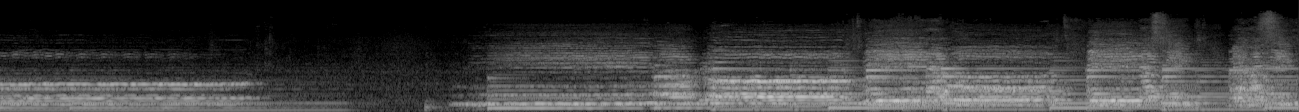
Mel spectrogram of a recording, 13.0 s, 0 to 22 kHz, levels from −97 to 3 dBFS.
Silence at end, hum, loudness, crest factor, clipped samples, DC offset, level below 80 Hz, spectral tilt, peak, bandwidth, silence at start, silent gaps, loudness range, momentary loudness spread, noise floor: 0 s; none; -30 LUFS; 16 dB; under 0.1%; under 0.1%; -64 dBFS; -6.5 dB/octave; -14 dBFS; 13 kHz; 0 s; none; 14 LU; 11 LU; -65 dBFS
